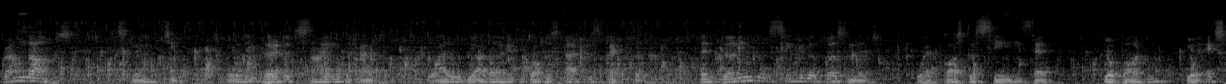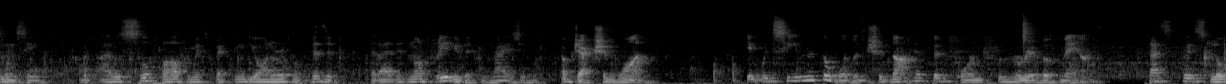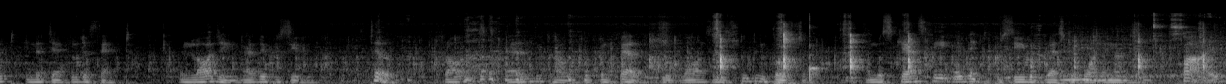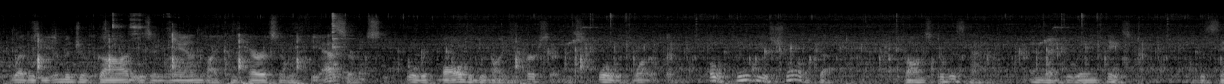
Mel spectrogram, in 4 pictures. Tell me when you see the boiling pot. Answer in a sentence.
The boiling pot can be heard from 0.0 to 48.9 s.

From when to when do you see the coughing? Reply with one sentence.
You can hear the coughing from 27.9 to 30.4 s.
